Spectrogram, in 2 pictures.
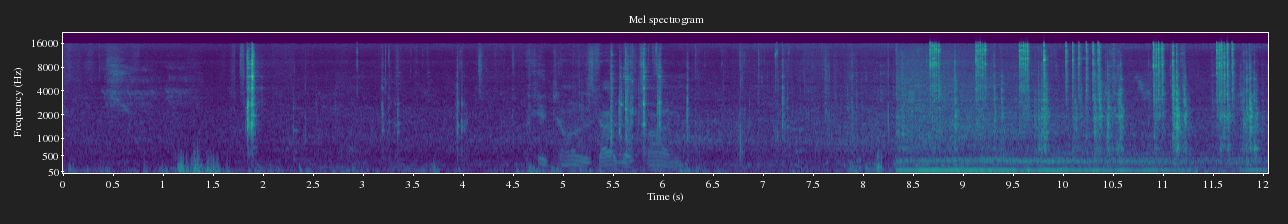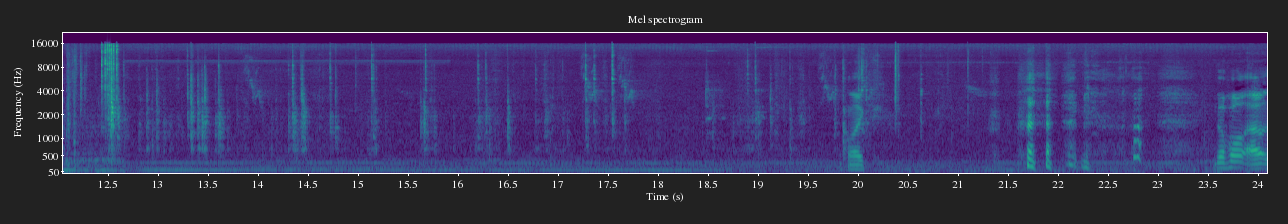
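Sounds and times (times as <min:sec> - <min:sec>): low mechanical hum: 0:08.2 - 0:23.6
hand wrench clicking on bolts: 0:08.6 - 0:17.8.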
